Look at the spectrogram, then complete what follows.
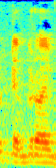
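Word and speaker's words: de Broglie: इसका प्रोनाउंसिएशन जो है वो डी ब्रॉय भी होता है, बट डी ब्रॉगली भी इंडियन एक्सेंट में चलेगा.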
